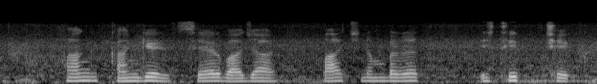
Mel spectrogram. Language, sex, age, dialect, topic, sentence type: Magahi, male, 46-50, Northeastern/Surjapuri, banking, statement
